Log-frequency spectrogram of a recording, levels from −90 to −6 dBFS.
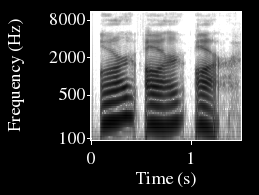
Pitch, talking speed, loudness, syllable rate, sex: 180 Hz, 120 wpm, -14 LUFS, 2.6 syllables/s, female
